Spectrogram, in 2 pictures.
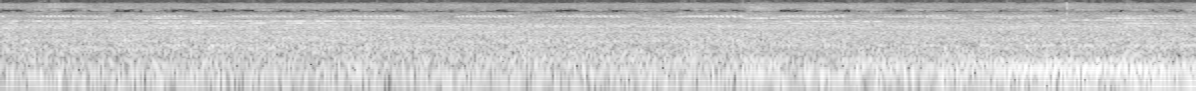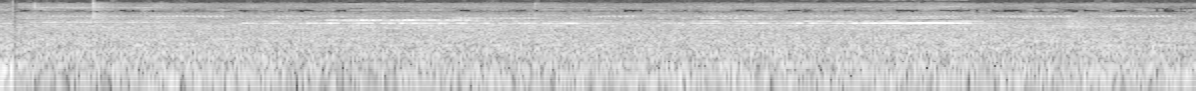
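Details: Steady, broad rumbling noise like a passing vehicle or train, swelling briefly around the middle, with no animal voice heard.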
